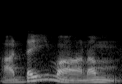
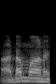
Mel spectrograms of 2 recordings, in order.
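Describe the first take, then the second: First: The second syllable is 'dai' with a diphthong. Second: The second syllable is a short 'da'. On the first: The speaker calls it right. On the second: The speaker calls it wrong.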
